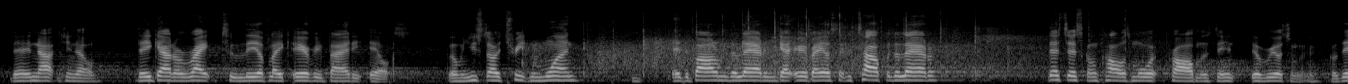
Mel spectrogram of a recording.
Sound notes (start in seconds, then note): 5.8 audience applauds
